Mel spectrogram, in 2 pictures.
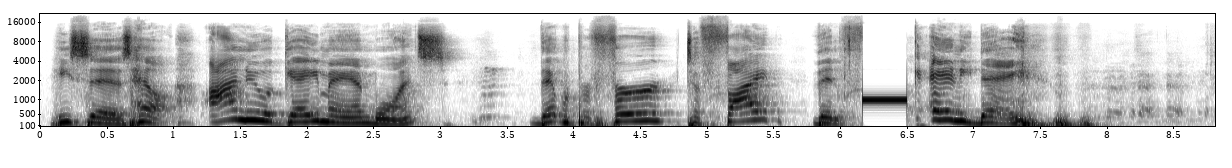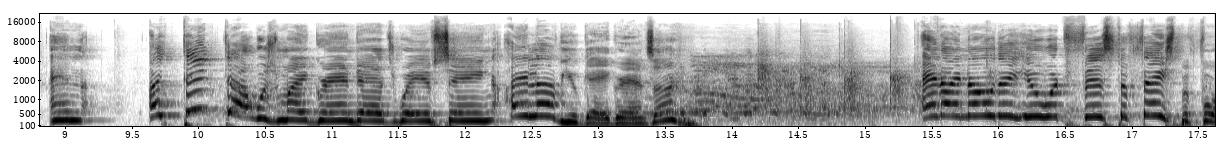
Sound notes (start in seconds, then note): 6.2 beep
